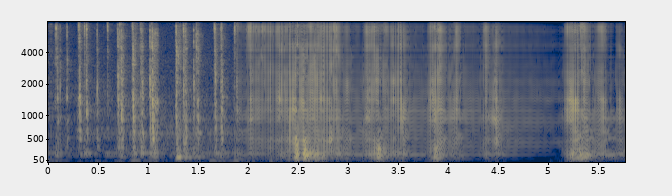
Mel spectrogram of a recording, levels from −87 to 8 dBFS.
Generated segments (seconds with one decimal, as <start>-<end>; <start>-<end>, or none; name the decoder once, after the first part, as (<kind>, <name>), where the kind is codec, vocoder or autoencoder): 1.9-5.8 (vocoder, BigVGAN v2)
